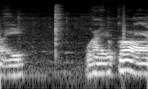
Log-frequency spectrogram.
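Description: A person speaking, with a short pause in which a single sharp click or tap sounds, just under a second in; speaking resumes about a second and a half in.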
